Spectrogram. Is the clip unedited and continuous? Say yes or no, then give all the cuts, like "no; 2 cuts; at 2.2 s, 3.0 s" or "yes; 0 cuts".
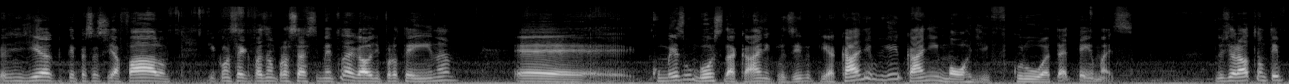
no; 2 cuts; at 3.4 s, 9.0 s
